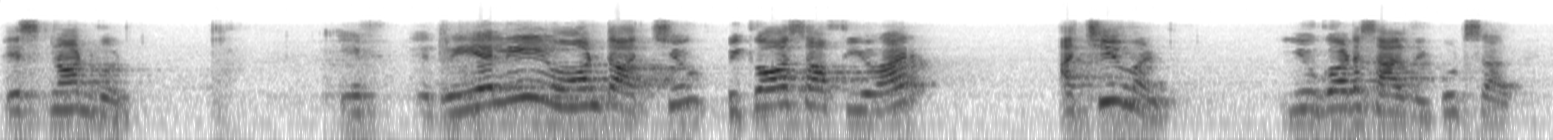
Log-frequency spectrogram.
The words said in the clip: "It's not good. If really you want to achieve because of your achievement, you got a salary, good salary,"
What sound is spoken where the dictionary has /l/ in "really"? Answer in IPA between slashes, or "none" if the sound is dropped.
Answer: none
